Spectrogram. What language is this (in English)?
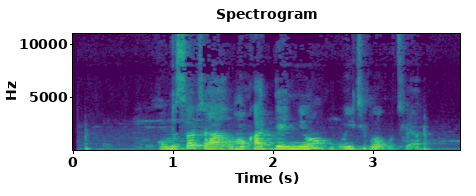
Ganda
